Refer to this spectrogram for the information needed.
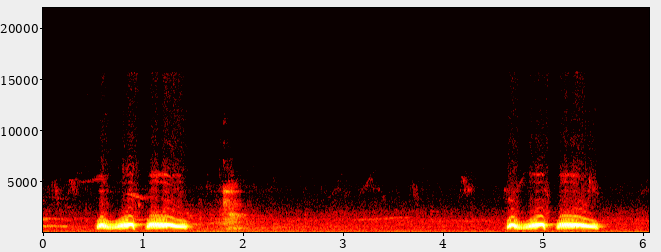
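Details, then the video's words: Decoy spotted dove, 'thổ' voice style, calling to lure wild doves; two matching phrases about four seconds apart, each a wavering double-note coo followed by a longer falling hoot, silence between. "Chim Cu Mồi thúc đấu và gáy gọi bổi nhanh nổi nhất hiện nay"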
